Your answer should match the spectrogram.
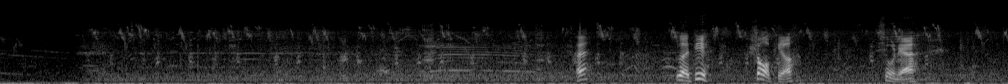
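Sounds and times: birds calling: 0:00.0 - 0:10.0.

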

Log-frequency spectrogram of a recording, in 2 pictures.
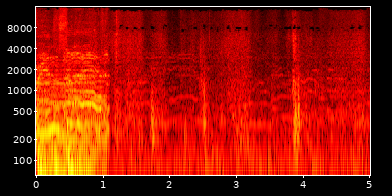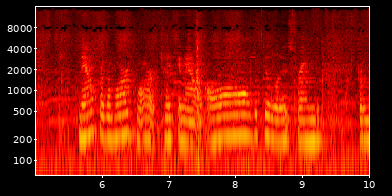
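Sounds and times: fabric rustling: 0:00.7 - 0:10.0.

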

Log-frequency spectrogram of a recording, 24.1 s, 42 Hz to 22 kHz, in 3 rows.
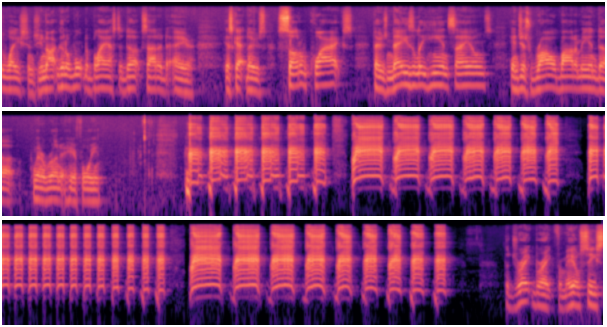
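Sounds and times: duck call quacks: 0:10.5 - 0:22.1.

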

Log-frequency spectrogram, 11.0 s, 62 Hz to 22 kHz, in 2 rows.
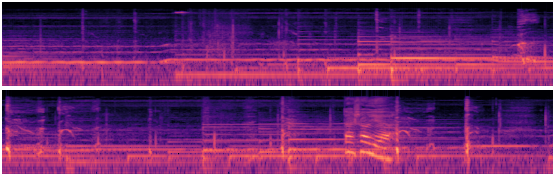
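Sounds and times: soft background music: 0:00.0 - 0:11.0
man coughing and retching: 0:05.2 - 0:07.1, 0:09.4 - 0:10.4.

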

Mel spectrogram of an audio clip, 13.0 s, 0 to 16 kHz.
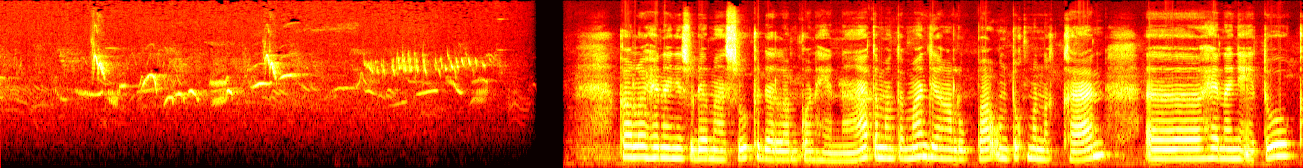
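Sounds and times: small birds chirping: 0:00.0 - 0:05.4.

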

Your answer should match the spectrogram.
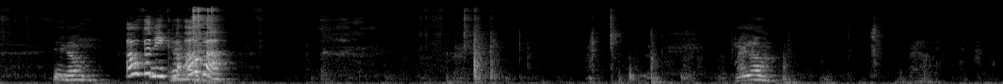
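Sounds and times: plastic film rustling: 0:01.6 - 0:03.0.

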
